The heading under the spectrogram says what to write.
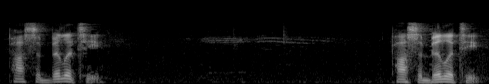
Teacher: It has 5 syllables, stresses on the third.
